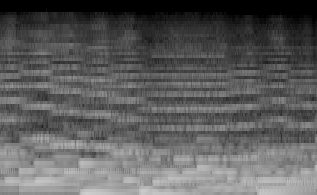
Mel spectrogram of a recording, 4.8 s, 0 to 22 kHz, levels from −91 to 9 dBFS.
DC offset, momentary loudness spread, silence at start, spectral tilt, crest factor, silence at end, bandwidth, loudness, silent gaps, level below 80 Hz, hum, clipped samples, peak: under 0.1%; 3 LU; 0 s; -6.5 dB/octave; 12 dB; 0 s; 13.5 kHz; -20 LUFS; none; -24 dBFS; none; under 0.1%; -6 dBFS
